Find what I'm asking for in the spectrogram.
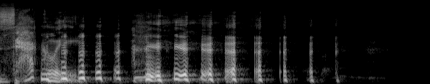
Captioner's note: ladies laughing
